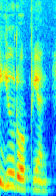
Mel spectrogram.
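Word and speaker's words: European: देखिए यूरोपियन इसे यह ई इसमें साइलेंट होता है। ई इसमें साइलेंट होता है। यह यूरोपियन होता है। यूरोपियन। यू से स्टार्ट होगा यूरोपियन। और यू से स्टार्ट हुआ तो ये कंसोनेंट साउंड होगी और कोंसोनेंट साउंड होगी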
